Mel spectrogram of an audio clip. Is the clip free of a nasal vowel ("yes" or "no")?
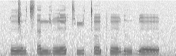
no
